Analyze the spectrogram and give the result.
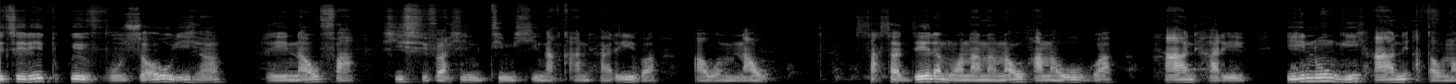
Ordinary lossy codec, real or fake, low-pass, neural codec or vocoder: none; fake; 19.8 kHz; vocoder, 48 kHz, 128 mel bands, Vocos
